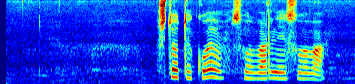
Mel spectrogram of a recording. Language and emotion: Russian, neutral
